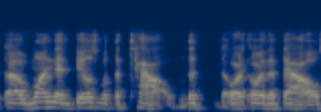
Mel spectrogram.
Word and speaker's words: Tao: that deals with the tao the or or the thao. Some people would say they don't even pronounce the T.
